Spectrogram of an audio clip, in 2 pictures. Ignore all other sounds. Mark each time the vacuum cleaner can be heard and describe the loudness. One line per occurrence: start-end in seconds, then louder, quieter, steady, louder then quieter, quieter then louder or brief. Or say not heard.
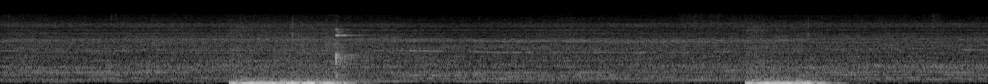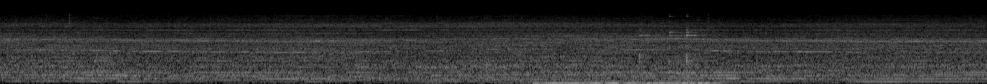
0.0-19.7 steady.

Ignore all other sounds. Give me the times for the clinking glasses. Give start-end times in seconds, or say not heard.
2.2-3.5, 7.5-8.2, 15.2-17.1.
